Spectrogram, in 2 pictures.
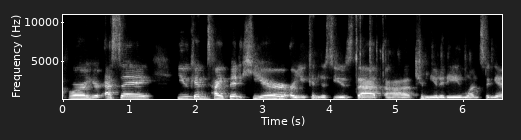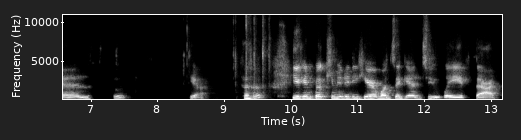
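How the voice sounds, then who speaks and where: A young woman with a congested, stuffy nose explains an application form step by step in a relaxed, friendly way, dropping in plenty of ums and uhs. Her voice sits fairly low for a woman. It carries the echo of a bare room picked up by a computer mic. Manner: casual and friendly, many fillers. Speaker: admissions representative. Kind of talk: walking through an online application on a screen share. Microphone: computer mic on a video call.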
